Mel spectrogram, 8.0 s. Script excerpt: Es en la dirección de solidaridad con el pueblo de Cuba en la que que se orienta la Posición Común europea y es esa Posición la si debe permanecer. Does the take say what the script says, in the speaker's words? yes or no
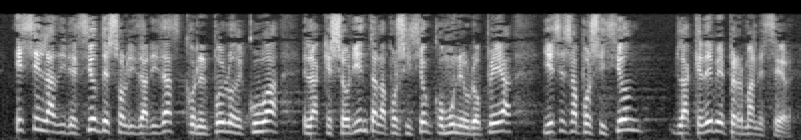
no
